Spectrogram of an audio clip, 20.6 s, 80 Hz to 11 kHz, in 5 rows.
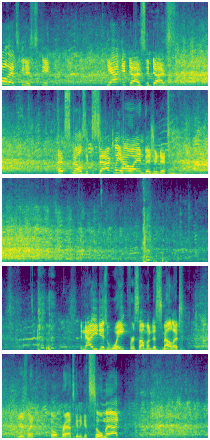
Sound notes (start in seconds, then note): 7.0 audience laughter; 12.3 laughs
